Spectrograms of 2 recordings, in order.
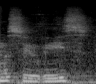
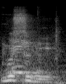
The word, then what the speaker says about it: musubi: So, I can spam msubis. That's not how you say it. Musubi.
